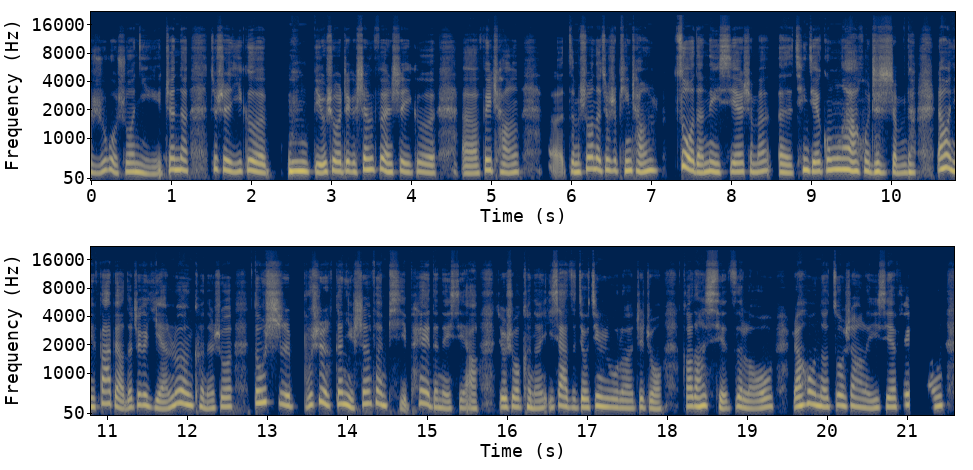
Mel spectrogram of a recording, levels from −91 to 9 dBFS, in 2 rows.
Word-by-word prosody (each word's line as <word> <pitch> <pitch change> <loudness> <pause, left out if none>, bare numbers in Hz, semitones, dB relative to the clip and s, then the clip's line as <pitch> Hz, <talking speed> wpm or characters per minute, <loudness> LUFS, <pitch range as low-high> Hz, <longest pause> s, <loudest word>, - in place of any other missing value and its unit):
如 215 +6 -3
果 235 -6 -2
说， 210 +3 -1
你 170 -6 -1
真 255 -1 +1
的 245 -2 +1 0.2
就 270 - -4
是 245 -3 +2
一 210 +1 -2
个 210 -5 +2 0.2
嗯， 220 0 +8
比 195 -2 -2
如 190 - +5
说 220 0 +2
这 225 +1 0
个 - - -1
身 260 +4 +2
份 235 -5 +1
是 215 +2 -2
一 195 - -2
个， 190 -2 -3 0.3
呃， 170 +1 -3
非 245 +6 +1
常 200 -2 -3 0.3
呃， 315 - -11
怎 210 - -2
么 200 - +3
说 275 +4 0
呢， 255 - +2
就 245 - -1
是 235 - -2
平 230 +1 +2
常 230 +1 +2 0.2
做 335 -11 +4
的 195 -2 +1
那 210 -1 +4
些 205 +2 -1
什 210 0 -5
么， 220 +4 -2
呃， 190 -2 0
清 250 +6 +1
洁 220 -1 +2
工 250 +3 +4
啊， 230 -4 +6
或 225 -1 0
者 205 +2 +4
是 195 - +2
什 195 0 -2
么 180 - -4
的， 190 0 0 0.2
然 270 - +3
后 300 - +5
你 220 -6 +4
发 280 +6 -2
表 215 -10 -2
的 190 +3 -5
这 250 - -2
个 245 - +2
言 180 -6 -3
论， 265 -2 +3
可 210 -4 -5
能 170 +1 -5
说 210 +2 -2 0.2
都 295 +2 +4
是， 285 -6 -1 0.2
不 235 +5 -2
是 285 -2 +1
跟 270 +3 +2
你 220 - +4
身 275 +9 -3
份 275 -5 +1
匹 235 - -8
配 285 -3 -2
的 195 - -4
那 170 -2 -3
些 180 +2 -8
啊。 170 -2 -6 0.2
就 200 +1 +1
是 - - -7
说 205 -2 0
可 195 0 -2
能 175 +1 -4
一 190 - -10
下 215 +1 -2
子 190 - -7
就 195 0 +1
进 220 +2 +2
入 195 -1 -2
了 175 -1 -4
这 195 +3 -4
种 165 -3 -4 0.2
高 220 0 -2
档 220 +2 +5
写 180 -7 -2
字 210 +6 -2
楼， 180 +4 -3 0.2
然 220 +3 +4
后 275 0 +1
呢， 220 -4 +3
做 230 +2 -1
上 215 -3 -3
了 175 - -4
一 180 - -3
些 205 +2 -1
非 250 +5 -3 0.3
常， 225 +3 0
215 Hz, 295 characters per minute, -24 LUFS, 195-240 Hz, 0.3 s, 嗯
